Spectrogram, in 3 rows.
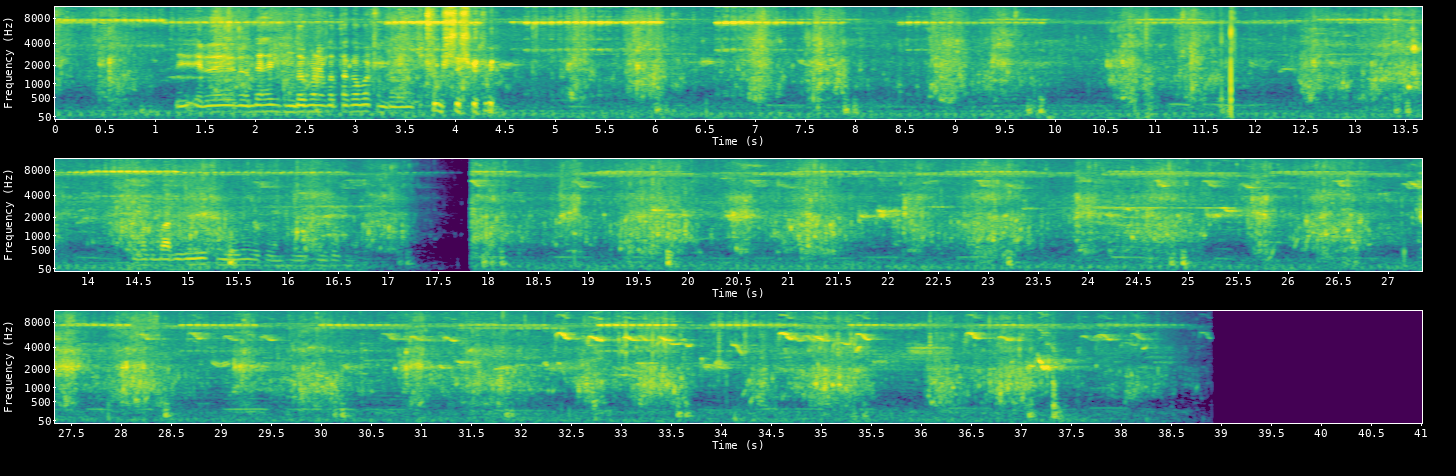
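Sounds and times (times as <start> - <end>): high chirping: 0.0 - 9.8
steady high whine: 0.0 - 10.2
oar strokes in water: 0.0 - 38.8.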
